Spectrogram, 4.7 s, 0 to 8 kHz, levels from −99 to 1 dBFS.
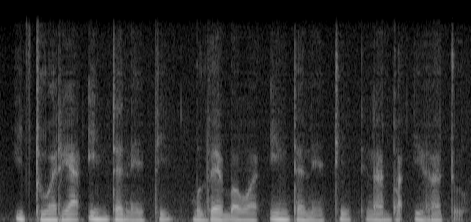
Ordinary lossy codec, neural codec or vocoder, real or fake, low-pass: none; codec, 16 kHz, 0.8 kbps, ZipCodec; fake; 7.2 kHz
